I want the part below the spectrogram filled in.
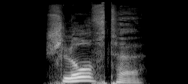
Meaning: inflection of schlurfen: 1. first/third-person singular preterite 2. first/third-person singular subjunctive II
- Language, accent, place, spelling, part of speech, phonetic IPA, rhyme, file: German, Germany, Berlin, schlurfte, verb, [ˈʃlʊʁftə], -ʊʁftə, De-schlurfte.ogg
